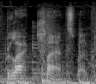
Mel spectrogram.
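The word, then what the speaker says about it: BlacKkKlansman: movies title is simply black clansmen meaning that the extra K is silent anyhow how has a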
